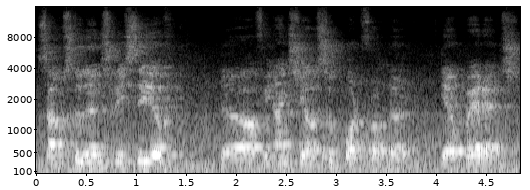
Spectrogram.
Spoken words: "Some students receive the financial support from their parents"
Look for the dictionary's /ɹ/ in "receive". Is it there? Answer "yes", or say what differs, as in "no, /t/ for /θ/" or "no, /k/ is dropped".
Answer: no, /w/ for /ɹ/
